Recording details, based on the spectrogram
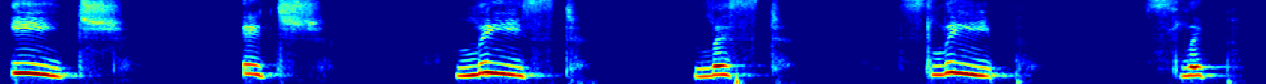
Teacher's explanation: Notice that even if both vowels are positioned in the front, their quality differs. We say that the vowels E and E are contrasted where the former is longer than the latter.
